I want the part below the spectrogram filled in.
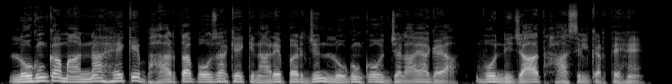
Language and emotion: Urdu, neutral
